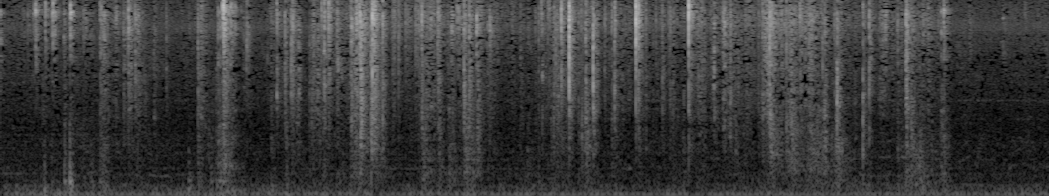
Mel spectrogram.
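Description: Irregular clicks, taps and crinkling from handling a TV's LED backlight strip and lifting out its thin plastic reflector sheet, over a steady low hum.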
